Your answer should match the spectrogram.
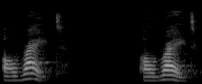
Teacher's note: My pitch goes down at the end for a statement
